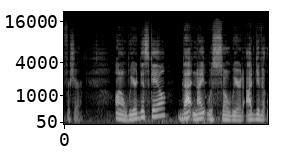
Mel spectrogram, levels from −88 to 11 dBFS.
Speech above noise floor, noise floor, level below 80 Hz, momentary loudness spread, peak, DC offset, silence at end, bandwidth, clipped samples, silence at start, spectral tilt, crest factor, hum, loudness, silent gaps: 31 dB; -58 dBFS; -58 dBFS; 11 LU; -4 dBFS; under 0.1%; 0 s; 17 kHz; under 0.1%; 0 s; -4 dB/octave; 22 dB; none; -26 LUFS; none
